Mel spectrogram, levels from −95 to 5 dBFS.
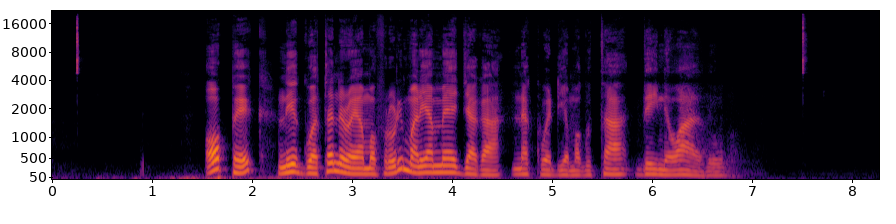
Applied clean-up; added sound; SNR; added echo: neural mask model DeepFilterNet 3.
